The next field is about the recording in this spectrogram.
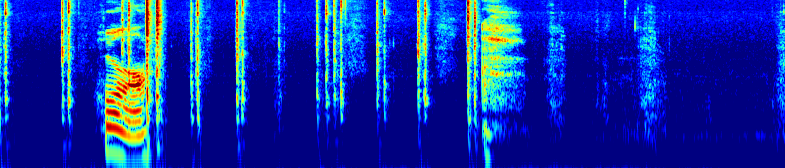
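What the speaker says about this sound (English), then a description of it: "Actually, I was typing it." Rapid bursts of clicking on a computer keyboard, close and crisp, with scattered keystrokes in between and brief speech in the middle.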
